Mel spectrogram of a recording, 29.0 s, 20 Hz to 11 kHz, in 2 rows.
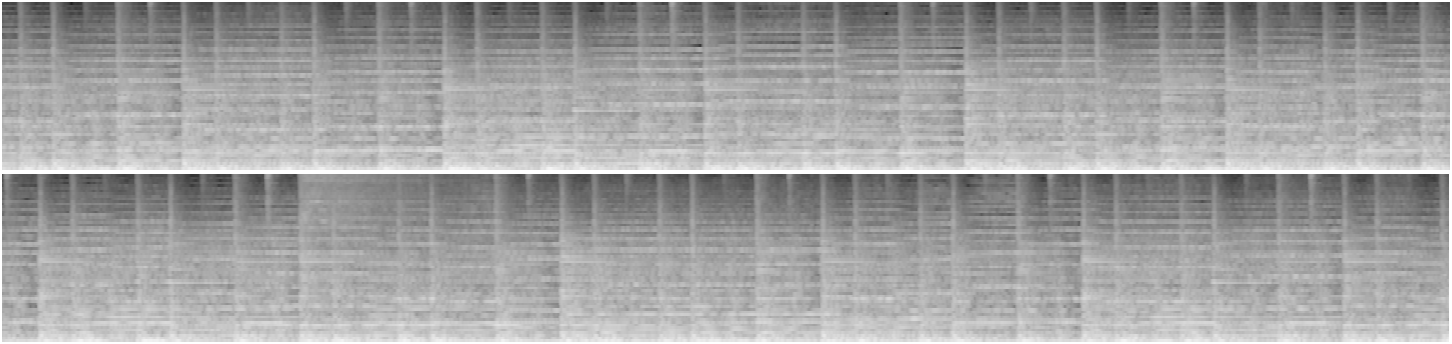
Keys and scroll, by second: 6.9 super+g, 9.8 super+z, 17.4 space, 18.0 super+space, 20.4 super+g, 26.4 super+], 28.0 space, 28.6 space.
